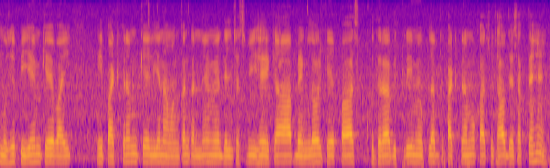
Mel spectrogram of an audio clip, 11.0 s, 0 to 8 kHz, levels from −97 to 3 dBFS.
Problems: none marked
